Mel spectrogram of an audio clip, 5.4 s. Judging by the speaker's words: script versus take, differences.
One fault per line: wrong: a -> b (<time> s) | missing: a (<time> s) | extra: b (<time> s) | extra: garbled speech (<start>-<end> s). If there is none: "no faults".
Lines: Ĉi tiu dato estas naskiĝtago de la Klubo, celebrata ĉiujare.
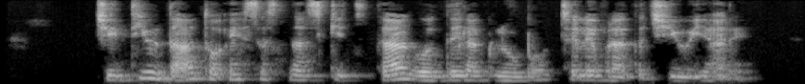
no faults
